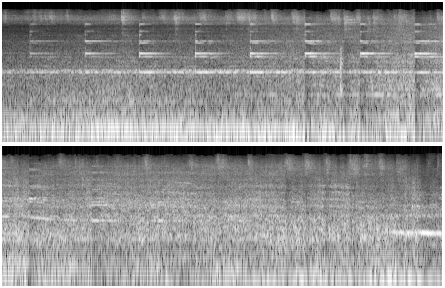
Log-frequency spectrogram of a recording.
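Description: Coaster commuter train passing close by, its bilevel cars clattering over the rails with rhythmic wheel clicks. A steady tone drops in pitch as the cab car goes by, with a short high tone repeating about twice a second during the first few seconds. Near the end the diesel locomotive pushing at the rear passes with a low hum.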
